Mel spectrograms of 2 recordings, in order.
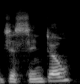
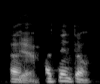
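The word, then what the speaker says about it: Jacinto: hear people pronounce it jinto when it's really meant to be pronounced with Spanish tongue hinto manto right I think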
